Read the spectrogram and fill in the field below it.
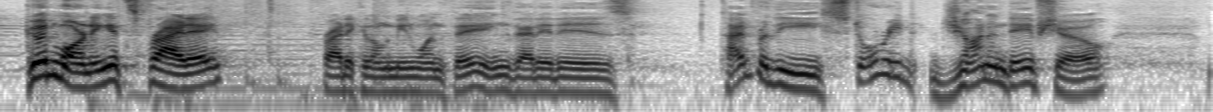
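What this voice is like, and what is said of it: Slightly scratchy voice. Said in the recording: “My voice is a little scratchy today. ... A little allergy season here in Texas, and it's messing with me.”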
